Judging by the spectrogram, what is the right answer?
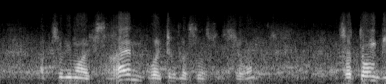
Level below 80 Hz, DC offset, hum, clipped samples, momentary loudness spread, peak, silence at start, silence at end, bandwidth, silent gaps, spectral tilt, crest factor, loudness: -48 dBFS; under 0.1%; none; under 0.1%; 17 LU; 0 dBFS; 0 s; 0 s; 12 kHz; none; -4.5 dB/octave; 16 dB; -17 LUFS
